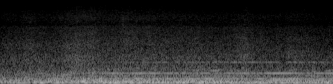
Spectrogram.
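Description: Steady wind and rushing sea water on board a truck ferry crossing the Black Sea from Bulgaria to Georgia, with a constant low engine drone and hum running underneath, loud and unbroken throughout, no voices.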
